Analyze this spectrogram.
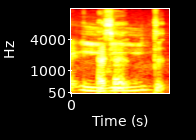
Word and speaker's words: Eevee: I think that name is pronounced Eevee. Yeah, Eevee. Didn't I say Eevee? You said No, Eve.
